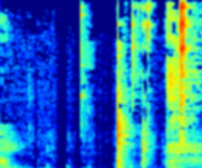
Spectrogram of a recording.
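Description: Padlocks handled on a workbench mat: a few light metal clicks and clinks as one padlock is set down and a brass padlock picked up. A man's voice comes in over the last part.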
